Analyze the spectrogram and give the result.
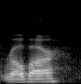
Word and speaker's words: Rohrbaugh: Rohrbaugh forums.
